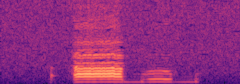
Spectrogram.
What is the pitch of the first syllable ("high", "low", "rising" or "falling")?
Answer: high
